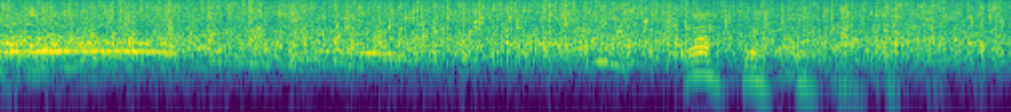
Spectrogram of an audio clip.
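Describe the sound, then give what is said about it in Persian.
Hands clap at a celebration of the birth anniversary of Imam Ali, a dense, continuous applause from a crowd that stays loud throughout, with a voice carrying over the clapping. “پس همه کف زدن، دست ها سرخ شده یا که حنا بندان است.”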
